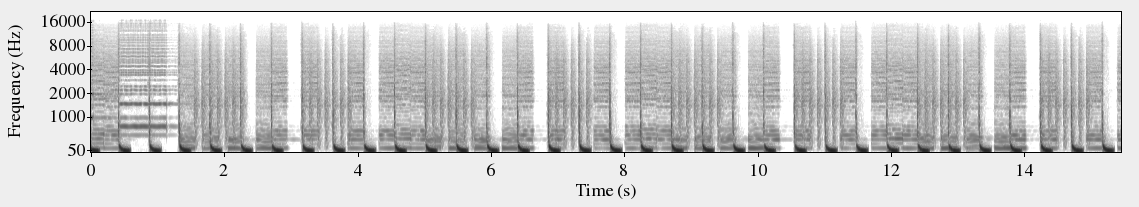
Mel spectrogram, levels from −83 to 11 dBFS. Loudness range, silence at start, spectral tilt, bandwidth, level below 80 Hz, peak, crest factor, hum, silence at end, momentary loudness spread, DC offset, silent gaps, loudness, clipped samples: 1 LU; 0 s; -6.5 dB/octave; 10.5 kHz; -14 dBFS; -2 dBFS; 10 dB; none; 0 s; 3 LU; under 0.1%; none; -16 LUFS; under 0.1%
